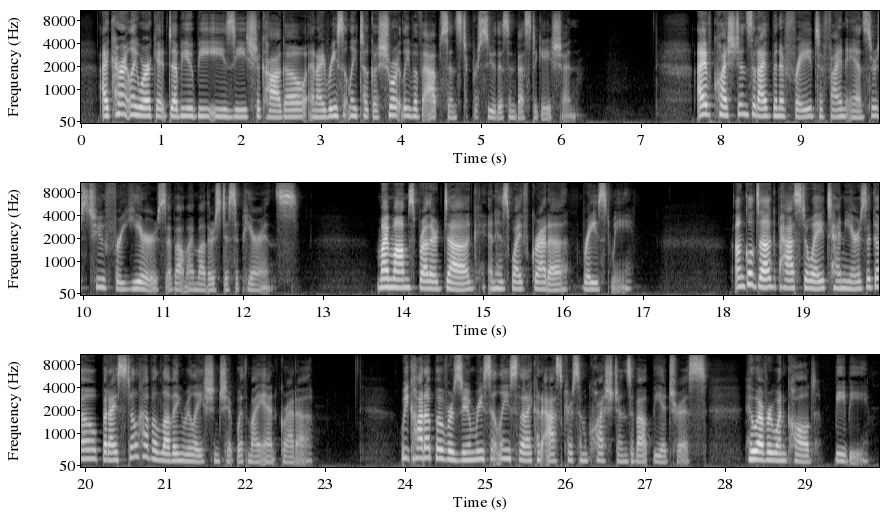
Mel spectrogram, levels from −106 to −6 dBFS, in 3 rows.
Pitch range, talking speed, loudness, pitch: 195-235 Hz, 170 wpm, -29 LUFS, 215 Hz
